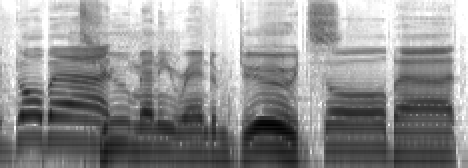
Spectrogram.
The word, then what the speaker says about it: Golbat: If you guys pronounce it Golbat, then you should admit that it's GIF. That's what I think about that. Uh-huh. If you want it to be GIF, then it's Jolbat. All right, gone.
